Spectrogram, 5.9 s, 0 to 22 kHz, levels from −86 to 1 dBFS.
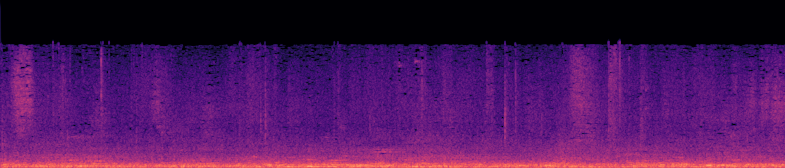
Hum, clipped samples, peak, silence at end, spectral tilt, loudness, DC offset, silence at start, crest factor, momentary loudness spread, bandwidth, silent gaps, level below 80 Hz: none; under 0.1%; -12 dBFS; 0 s; -6 dB/octave; -26 LUFS; under 0.1%; 0 s; 14 dB; 3 LU; 17 kHz; none; -54 dBFS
